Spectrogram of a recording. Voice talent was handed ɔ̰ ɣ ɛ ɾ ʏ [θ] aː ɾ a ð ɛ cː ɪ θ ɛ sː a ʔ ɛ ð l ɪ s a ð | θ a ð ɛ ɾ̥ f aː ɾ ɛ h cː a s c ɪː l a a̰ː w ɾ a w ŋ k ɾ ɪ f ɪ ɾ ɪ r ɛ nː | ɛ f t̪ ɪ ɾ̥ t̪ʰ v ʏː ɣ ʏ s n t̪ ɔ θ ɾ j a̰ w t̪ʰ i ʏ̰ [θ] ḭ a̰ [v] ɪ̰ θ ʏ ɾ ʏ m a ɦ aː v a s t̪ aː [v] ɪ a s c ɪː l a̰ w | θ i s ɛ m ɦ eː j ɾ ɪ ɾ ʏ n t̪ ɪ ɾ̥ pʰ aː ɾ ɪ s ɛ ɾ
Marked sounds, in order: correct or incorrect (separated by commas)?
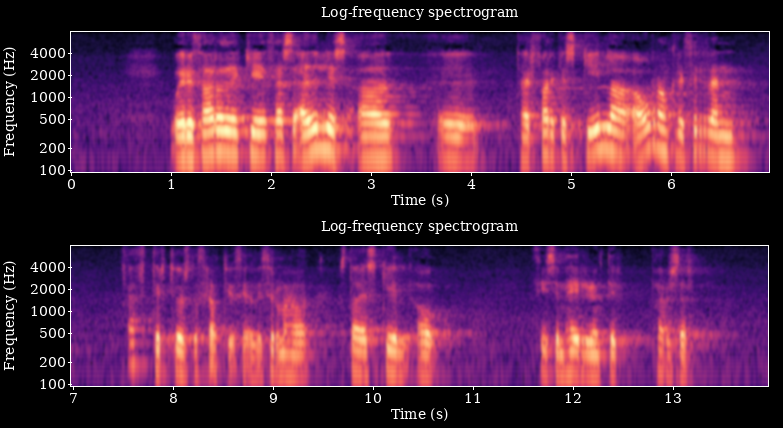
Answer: correct, correct, correct, incorrect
